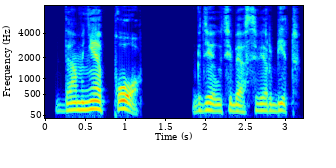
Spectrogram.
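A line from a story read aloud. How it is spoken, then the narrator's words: Bark. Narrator (Russian): рявкнул Ващенко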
